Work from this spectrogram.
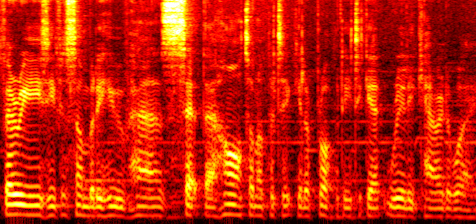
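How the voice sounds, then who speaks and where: Music plays in the background as a man speaks with a British accent. His pitch is medium and his pace fairly quick. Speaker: property auctioneer. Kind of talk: explanatory advice to camera. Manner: clear, measured, authoritative.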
